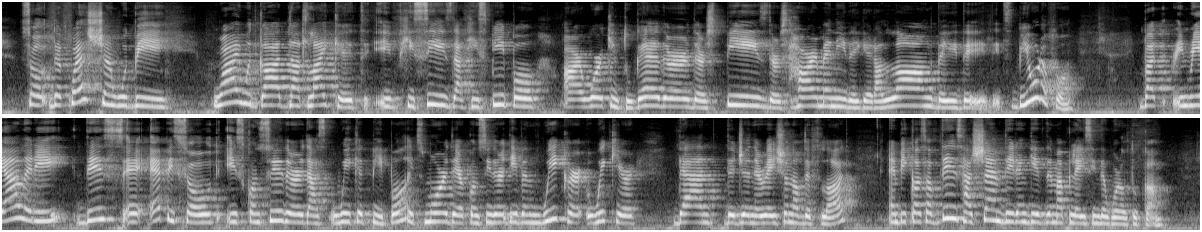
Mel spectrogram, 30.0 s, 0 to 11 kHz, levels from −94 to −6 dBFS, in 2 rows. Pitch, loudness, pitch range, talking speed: 250 Hz, -19 LUFS, 225-270 Hz, 140 wpm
